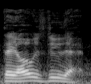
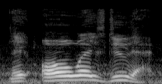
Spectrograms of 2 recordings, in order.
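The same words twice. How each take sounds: First: Said in the usual way. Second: ALWAYS drawn out slowly; stress on ALWAYS. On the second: Real, not acted. Speaker warning listeners about challengers, stress on ALWAYS. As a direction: lean hard and long on "always". Repeats the point with emphasis.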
